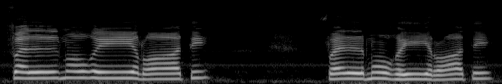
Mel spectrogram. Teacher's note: غائن کے ساتھ یا ہے، اس کو 1 الف کے برابر لمبا کیا جائے گا اور غائن کو موٹا پڑھا جائے گا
